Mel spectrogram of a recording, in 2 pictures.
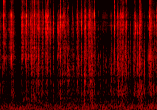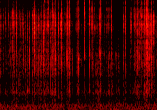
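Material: Plastic.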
